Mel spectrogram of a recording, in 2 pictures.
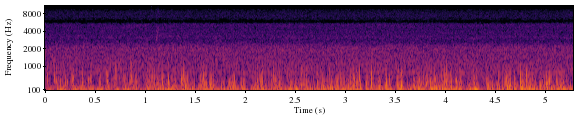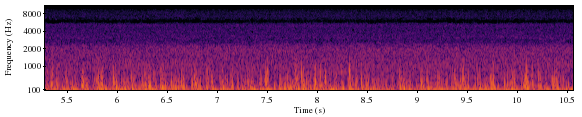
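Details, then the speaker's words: Lasko 18-inch oscillating table fan with a new replacement blade: even steady whoosh over smooth motor hum, no clicks, wobble or scraping; performs much better than with the original blade. "And it's working pretty good. Yeah, it's it's really good, but it performs a lot better with this plate as you guys can tell."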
